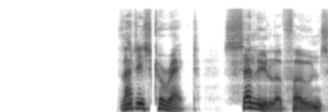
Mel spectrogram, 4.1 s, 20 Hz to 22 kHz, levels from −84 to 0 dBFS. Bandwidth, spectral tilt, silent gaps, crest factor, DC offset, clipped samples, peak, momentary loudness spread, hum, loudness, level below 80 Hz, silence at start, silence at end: 16 kHz; -5 dB/octave; none; 18 dB; under 0.1%; under 0.1%; 0 dBFS; 10 LU; none; -17 LUFS; -50 dBFS; 1.5 s; 0 s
